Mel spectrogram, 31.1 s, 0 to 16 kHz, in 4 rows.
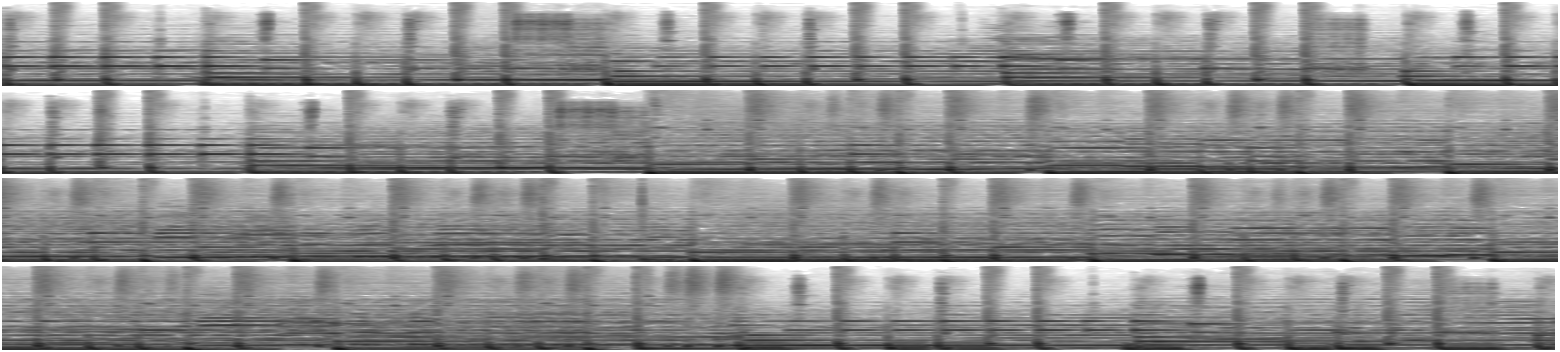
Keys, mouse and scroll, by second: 0.4 click, 0.8 g, 1.7 click, 1.9 g, 2.6-4.5 shift+middle drag, 4.5 click, 6.0 shift+middle click, 6.4 click, 7.1 shift+click, 8.1 click, 8.5-9.7 shift+middle drag, 9.7 g, 10.8 click, 12.0 shift+click, 12.4 g, 13.6 click, 14.3 shift+click, 14.7 g, 15.6 click, 16.2 shift+click, 16.6 g, 19.9 click, 20.4 shift+click, 20.9 r, 22.2 click, 22.9 shift+click, 23.3 r, 24.6 click, 25.3 shift+click, 25.7 r, 26.7 click, 27.2 shift+click, 27.4 shift+click, 27.7 shift+click, 28.2 g, 29.7 click, 30.1 shift+click, 30.4 shift+middle click, 30.6 scroll up 1, 30.8 r.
